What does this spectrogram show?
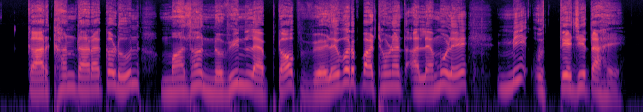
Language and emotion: Marathi, happy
